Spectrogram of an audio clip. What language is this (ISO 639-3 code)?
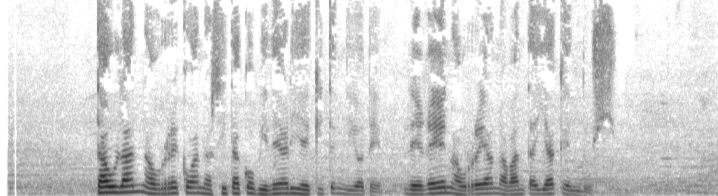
eus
